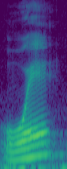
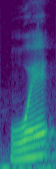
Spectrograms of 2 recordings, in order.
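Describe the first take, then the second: First: The syllable is said at a slower pace. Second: The syllable is said at a faster pace.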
